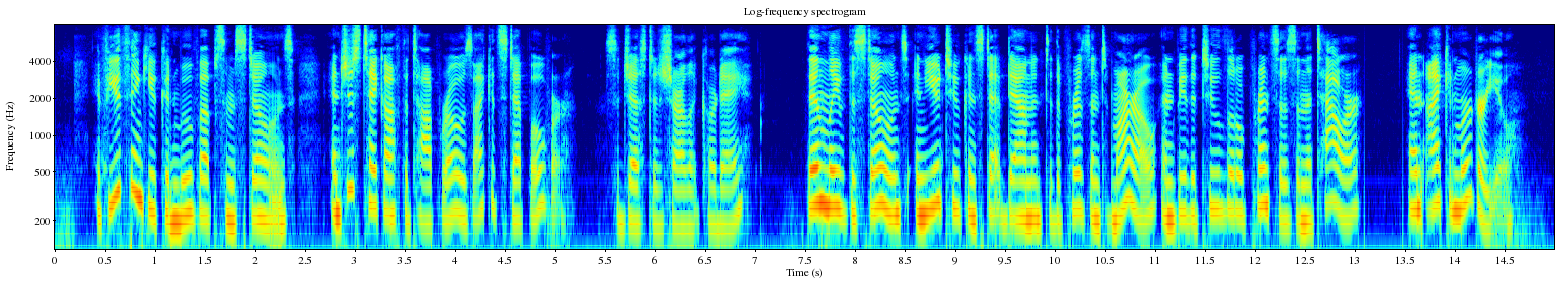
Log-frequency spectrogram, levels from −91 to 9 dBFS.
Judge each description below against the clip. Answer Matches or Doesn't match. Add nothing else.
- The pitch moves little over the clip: Doesn't match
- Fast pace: Matches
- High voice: Matches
